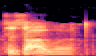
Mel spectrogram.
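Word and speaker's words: Tozawa: now and you know I forget there's uh tazawa I know how to pronounce his name Akira tazawa yeah Akira tazawa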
